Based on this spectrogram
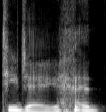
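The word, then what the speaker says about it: Tejay: So it's really just pronounced, if this website's right, it's really just pronounced TJ.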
